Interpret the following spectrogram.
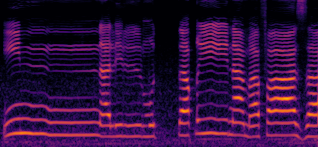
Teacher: इन्ना में नून मुशद्दद है और नून मुशद्दद पर हमेशा गुन्ना करते हैं, तो यहाँ पर हम गुन्ना करेंगे और गुन्ना एक अलिफ की मिक़दार नाक में आवाज़ छुपाने को गुन्ना कहते हैं।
